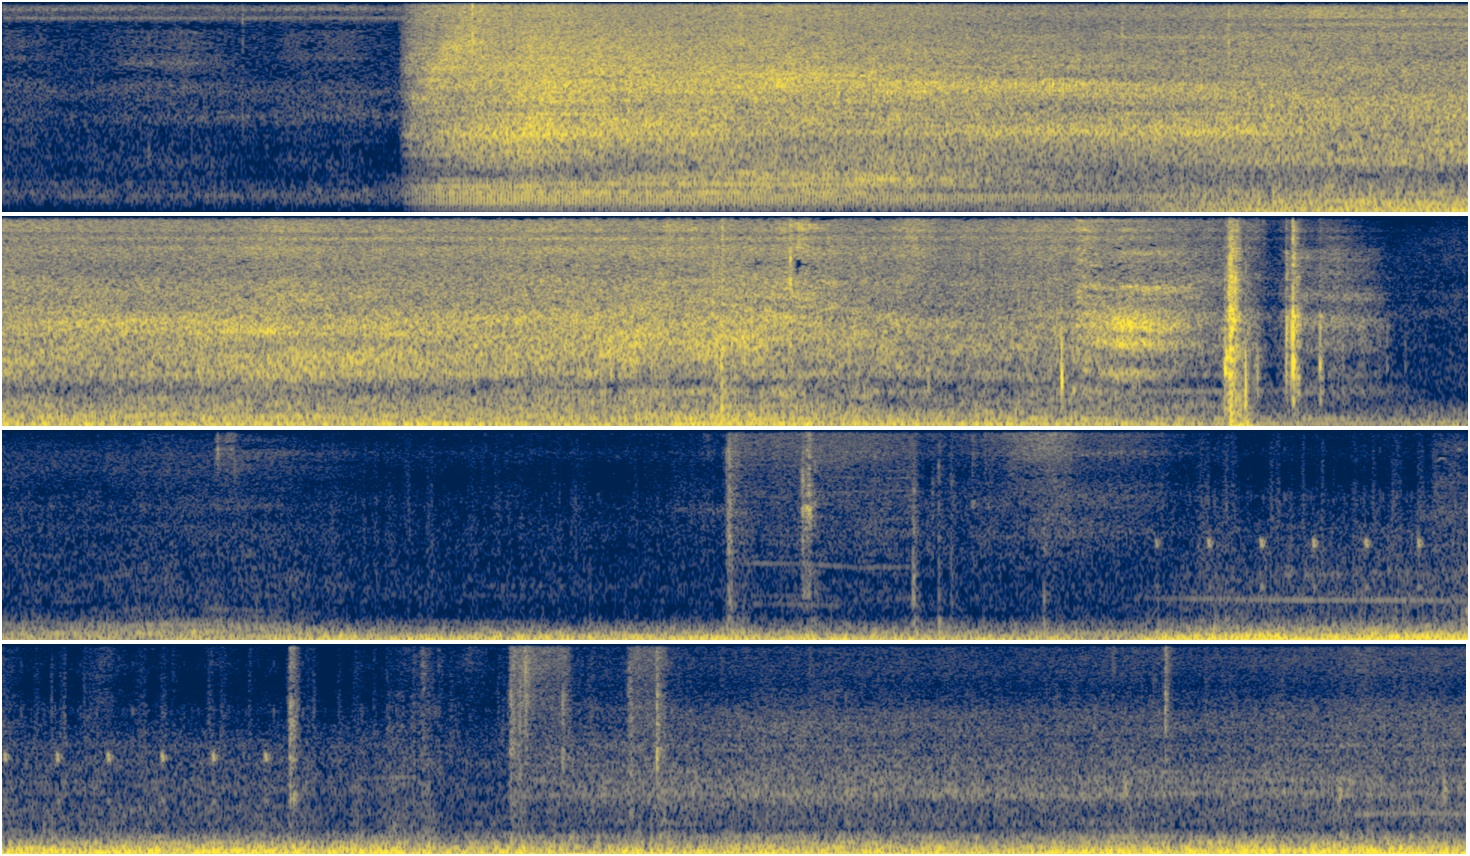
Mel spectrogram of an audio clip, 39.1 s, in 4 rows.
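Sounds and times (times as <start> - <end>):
car engine idling: 2.7 - 22.0
car door shutting: 17.8 - 18.6.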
